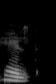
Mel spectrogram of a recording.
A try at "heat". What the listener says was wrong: হিট, এটা হবে হিট। হেট না, হিট মানে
